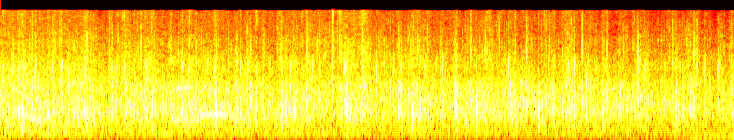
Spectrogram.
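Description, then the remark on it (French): At a church service in Quebec, an audience applauds steadily for several seconds, a dense, even wash of many hands clapping at once with no pauses or voices standing out. “Au nom de Jésus, pouvez-vous à l'avance applaudir au visage de l'ennemi ce qu'il va faire?”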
